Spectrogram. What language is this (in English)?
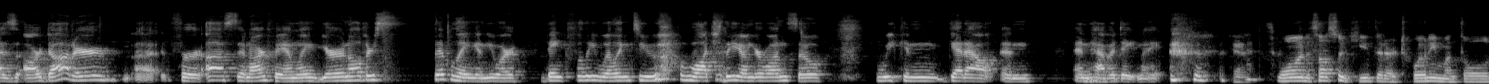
English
